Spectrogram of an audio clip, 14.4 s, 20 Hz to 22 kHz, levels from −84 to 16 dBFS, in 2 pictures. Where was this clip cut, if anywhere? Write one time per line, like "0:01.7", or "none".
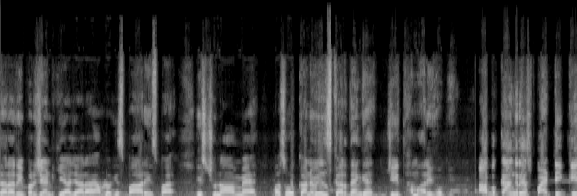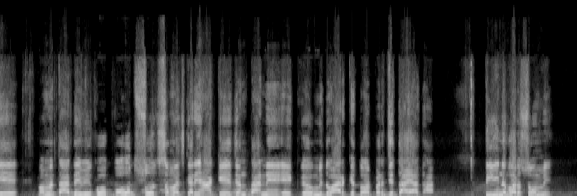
0:05.8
